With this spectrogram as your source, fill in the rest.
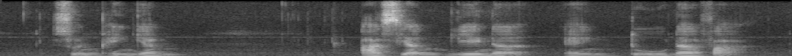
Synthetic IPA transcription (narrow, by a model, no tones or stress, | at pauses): sunpʰeŋjam | ʔasianliena | ʔɛnt̪unafa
